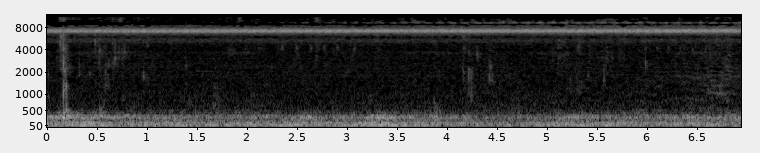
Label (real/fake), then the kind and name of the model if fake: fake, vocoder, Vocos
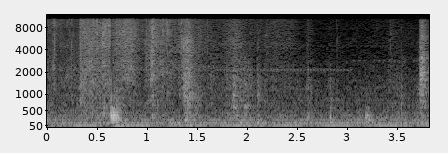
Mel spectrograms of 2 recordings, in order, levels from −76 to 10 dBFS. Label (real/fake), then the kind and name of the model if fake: real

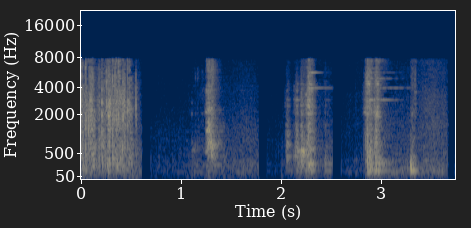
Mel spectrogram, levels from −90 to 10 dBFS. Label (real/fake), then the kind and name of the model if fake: real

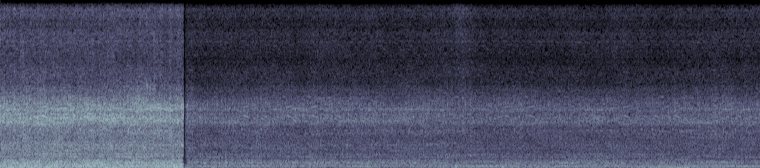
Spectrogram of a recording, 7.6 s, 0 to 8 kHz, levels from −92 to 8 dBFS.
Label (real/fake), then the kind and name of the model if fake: fake, codec, SNAC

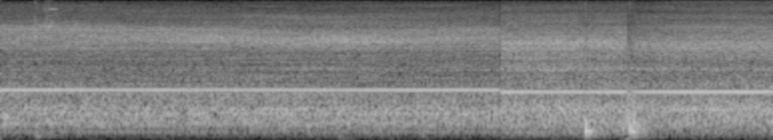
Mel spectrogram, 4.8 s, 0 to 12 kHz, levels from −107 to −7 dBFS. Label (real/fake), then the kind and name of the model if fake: real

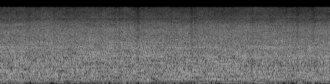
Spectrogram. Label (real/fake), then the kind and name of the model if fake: fake, codec, SNAC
